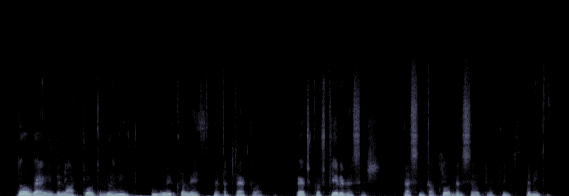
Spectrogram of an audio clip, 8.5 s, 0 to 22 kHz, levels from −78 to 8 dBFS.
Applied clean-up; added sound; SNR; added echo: neural mask model DeepFilterNet 3.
